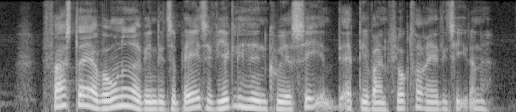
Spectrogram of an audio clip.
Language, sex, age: Danish, male, 30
